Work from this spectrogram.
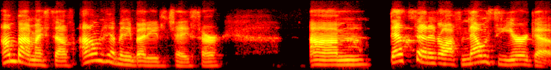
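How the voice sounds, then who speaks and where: Against a quiet background, a woman speaks fairly quickly in a bright, sharp tone, her medium pitch swinging very widely. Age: 60s. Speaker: applicant at zoning hearing. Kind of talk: public hearing testimony.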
